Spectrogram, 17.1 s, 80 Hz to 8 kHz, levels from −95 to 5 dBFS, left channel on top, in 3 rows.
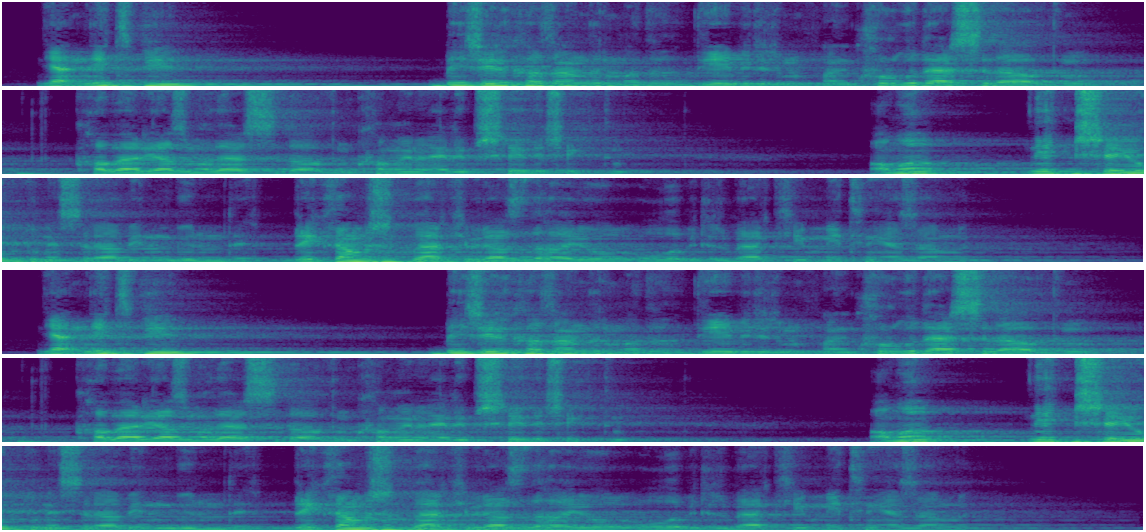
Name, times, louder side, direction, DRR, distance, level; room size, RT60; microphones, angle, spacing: voice 1, 0.2-1.1 2.1-5.5 5.8-8.9 10.1-10.5 10.8-16.3, equal, 5° left, 9 dB, 0.4 m, -29 dB
19.0 x 16.5 x 3.8 m, 2.8 s
head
